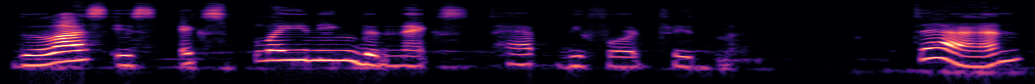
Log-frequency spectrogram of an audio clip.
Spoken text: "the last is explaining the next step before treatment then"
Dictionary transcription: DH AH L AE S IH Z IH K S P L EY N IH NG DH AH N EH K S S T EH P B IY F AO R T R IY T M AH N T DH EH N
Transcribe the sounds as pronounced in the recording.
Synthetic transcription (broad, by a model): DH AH L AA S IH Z IH K S P L EY N IH NG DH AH N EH K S S T EH P B IY F AO R T R IY T M AH N T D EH N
